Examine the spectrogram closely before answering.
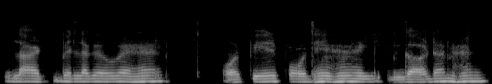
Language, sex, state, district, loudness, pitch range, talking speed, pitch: Hindi, male, Bihar, Jahanabad, -29 LUFS, 130-135 Hz, 120 wpm, 135 Hz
